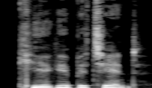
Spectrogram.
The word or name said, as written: kirkebetjent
